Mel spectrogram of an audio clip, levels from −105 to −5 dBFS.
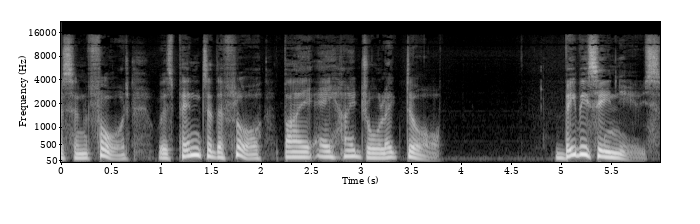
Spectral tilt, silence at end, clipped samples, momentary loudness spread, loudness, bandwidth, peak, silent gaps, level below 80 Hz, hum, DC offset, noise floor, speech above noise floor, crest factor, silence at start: -6.5 dB/octave; 0 s; under 0.1%; 11 LU; -25 LUFS; 15.5 kHz; -8 dBFS; none; -66 dBFS; none; under 0.1%; -71 dBFS; 47 dB; 16 dB; 0 s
